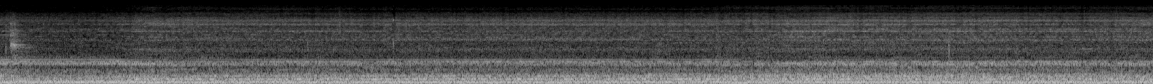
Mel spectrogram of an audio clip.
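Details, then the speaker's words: Very old furnace's draft inducer motor, heard on a no-heat, no-cool call where a capacitor short was found: loud rough droning hum with a thin whine. It measures 1.7–1.94 A against a 1.6 A rating, so it is over-amping and noisy. "so y'all saw that inducer it didn't sound too well and that system overall is just very old"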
